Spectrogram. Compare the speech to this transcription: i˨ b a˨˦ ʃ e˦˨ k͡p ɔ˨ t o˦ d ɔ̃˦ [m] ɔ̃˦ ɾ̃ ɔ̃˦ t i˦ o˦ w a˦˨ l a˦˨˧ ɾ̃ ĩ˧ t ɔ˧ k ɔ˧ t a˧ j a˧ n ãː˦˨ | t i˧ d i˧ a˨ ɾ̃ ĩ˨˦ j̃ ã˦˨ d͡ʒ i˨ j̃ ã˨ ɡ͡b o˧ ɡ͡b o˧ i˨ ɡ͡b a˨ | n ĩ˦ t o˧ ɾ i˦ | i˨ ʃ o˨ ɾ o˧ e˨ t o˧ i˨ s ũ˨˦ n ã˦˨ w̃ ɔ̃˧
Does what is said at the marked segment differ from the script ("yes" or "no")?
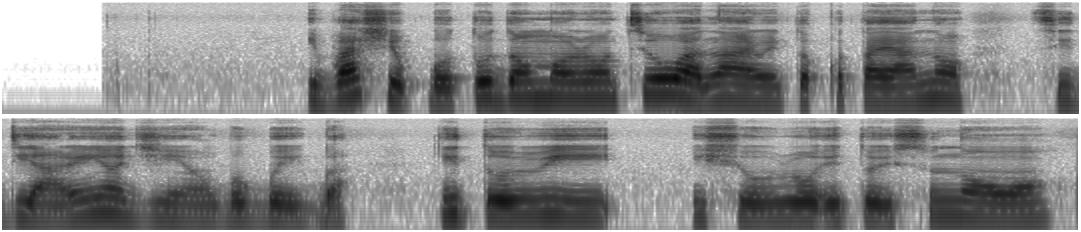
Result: no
